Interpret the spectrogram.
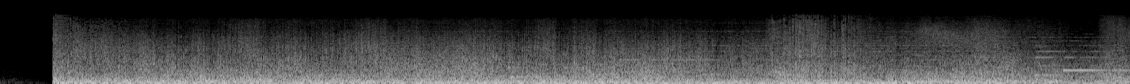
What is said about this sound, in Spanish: Joe 1, la bomba soviética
